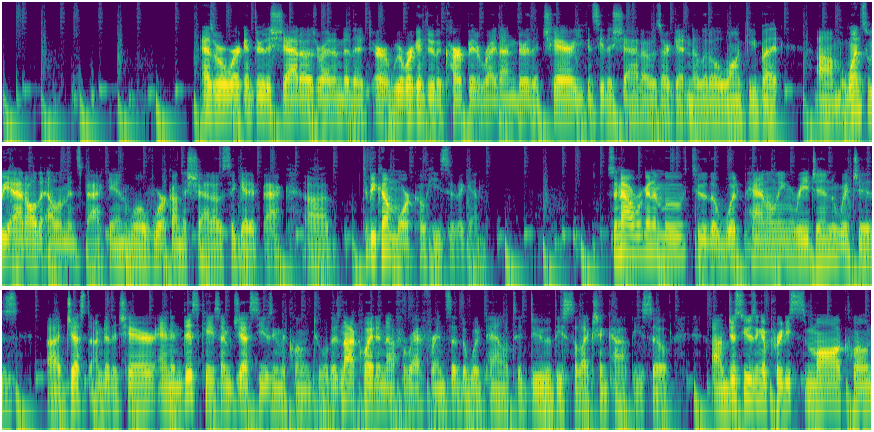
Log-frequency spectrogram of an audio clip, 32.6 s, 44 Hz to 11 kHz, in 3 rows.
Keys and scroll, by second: 10.1 ctrl+s, 31.3 ctrl+z.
